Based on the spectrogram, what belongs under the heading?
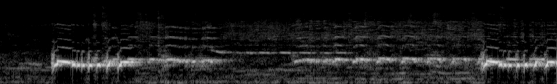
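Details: Melodious song of a silver zebra dove meant to set other doves calling: a loud burst of quick stuttering coos opens, followed by long even tones, then a second rapid rolling phrase at the end.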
